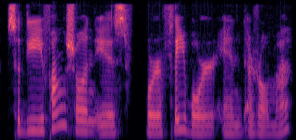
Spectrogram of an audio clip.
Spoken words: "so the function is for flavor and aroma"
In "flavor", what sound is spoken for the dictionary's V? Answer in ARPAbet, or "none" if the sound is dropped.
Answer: B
